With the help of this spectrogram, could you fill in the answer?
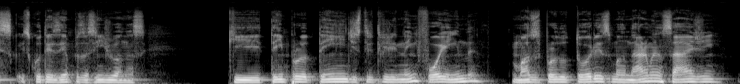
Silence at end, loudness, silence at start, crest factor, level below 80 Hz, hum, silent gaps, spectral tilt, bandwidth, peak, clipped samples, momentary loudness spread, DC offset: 0.15 s; -12 LUFS; 0 s; 12 dB; -38 dBFS; none; 2.15-2.27 s; -6.5 dB/octave; 13.5 kHz; 0 dBFS; under 0.1%; 5 LU; under 0.1%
